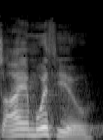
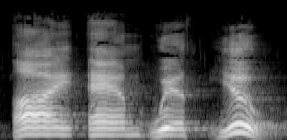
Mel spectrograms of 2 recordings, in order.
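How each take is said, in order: First: Said in the usual way. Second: Very slow, loud, drawn-out "I am with you"; slow proclamation. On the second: Acted. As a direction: stretch out every word of "I am with you". God's promise voiced in sermon.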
